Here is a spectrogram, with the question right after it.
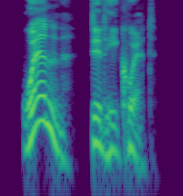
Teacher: Notice how she puts the stress on the word when.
